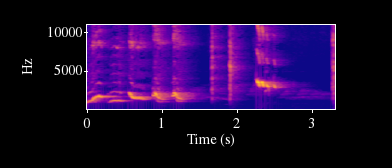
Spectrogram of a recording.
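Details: Rich, rolling whistled phrases from a White-rumped shama, interspersed with dry clicks and a higher, thinner whistled note, all with short gaps between bursts.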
